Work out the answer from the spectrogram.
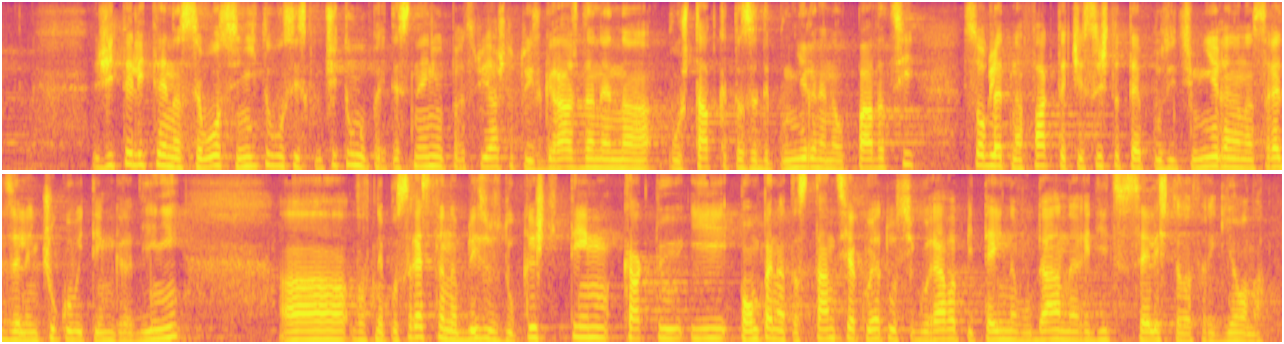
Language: Bulgarian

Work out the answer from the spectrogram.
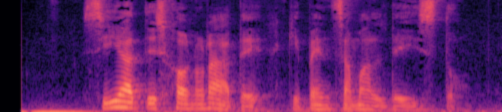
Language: Interlingua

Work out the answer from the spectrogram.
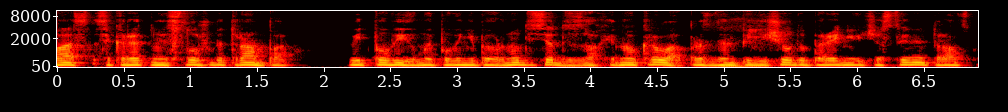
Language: Ukrainian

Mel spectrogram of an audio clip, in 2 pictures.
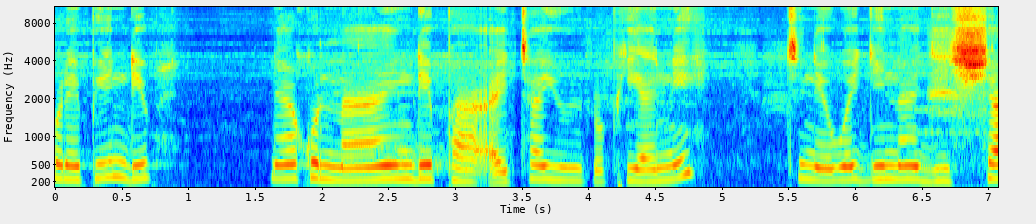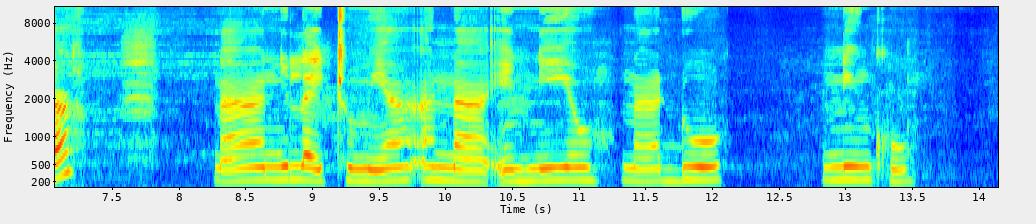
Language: Masai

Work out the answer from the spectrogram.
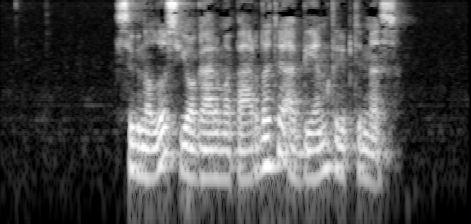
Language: Lithuanian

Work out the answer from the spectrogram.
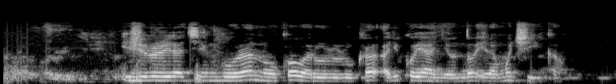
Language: Kinyarwanda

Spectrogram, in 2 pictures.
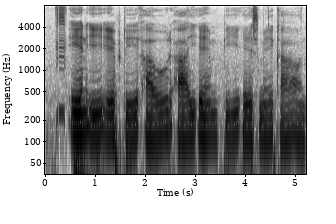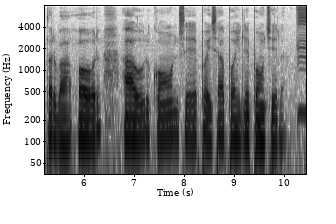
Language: Bhojpuri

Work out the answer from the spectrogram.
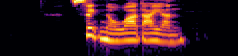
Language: Cantonese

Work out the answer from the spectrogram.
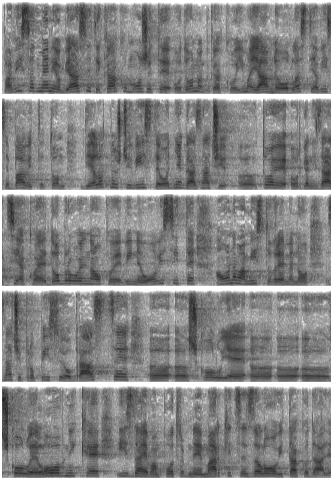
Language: Croatian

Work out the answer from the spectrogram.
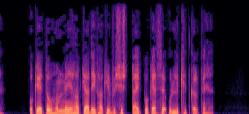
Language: Hindi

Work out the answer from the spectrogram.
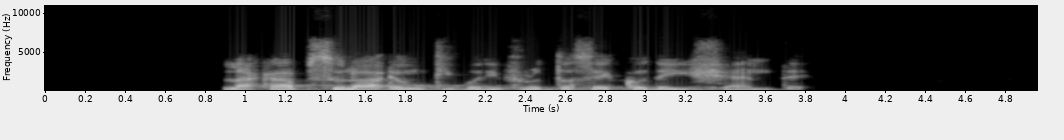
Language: Italian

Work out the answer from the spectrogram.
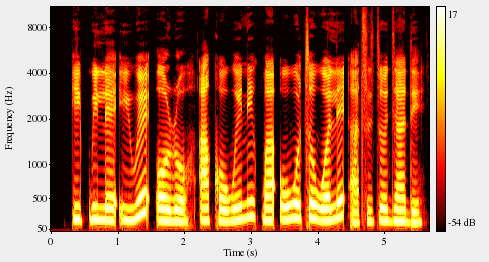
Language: Yoruba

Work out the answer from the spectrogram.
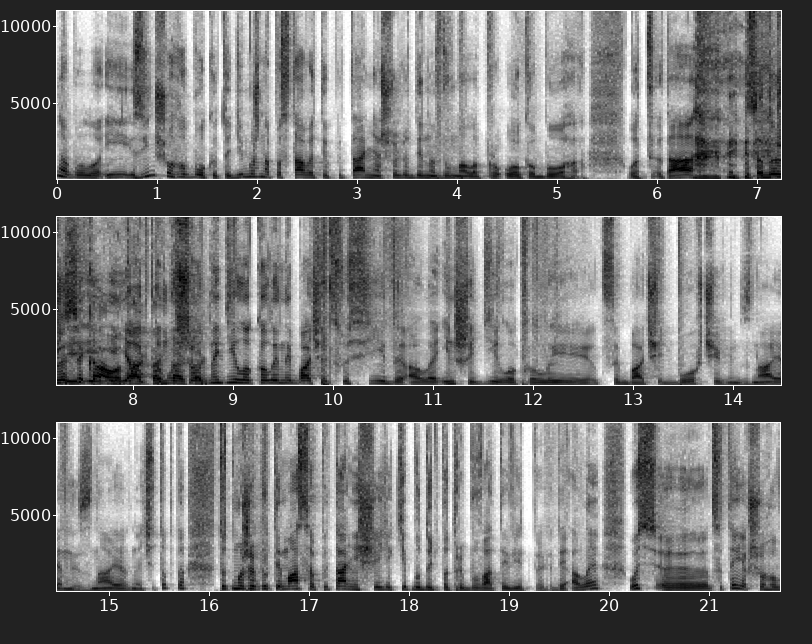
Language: Ukrainian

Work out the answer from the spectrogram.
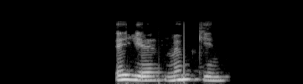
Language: Bashkir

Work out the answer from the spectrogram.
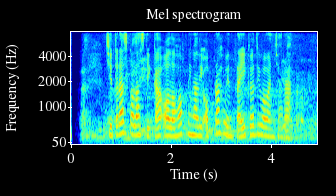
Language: Sundanese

